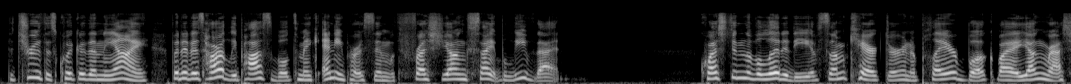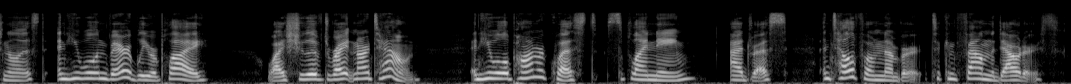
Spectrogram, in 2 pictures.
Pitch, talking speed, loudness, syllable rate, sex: 230 Hz, 180 wpm, -19 LUFS, 5.5 syllables/s, female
